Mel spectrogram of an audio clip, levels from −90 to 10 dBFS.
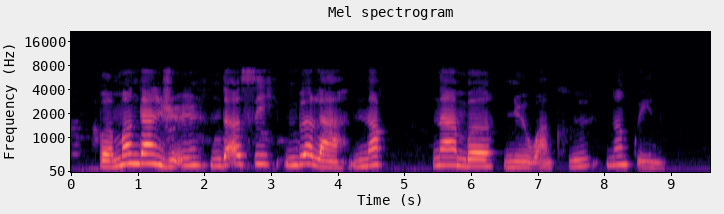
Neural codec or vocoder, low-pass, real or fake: none; 7.2 kHz; real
